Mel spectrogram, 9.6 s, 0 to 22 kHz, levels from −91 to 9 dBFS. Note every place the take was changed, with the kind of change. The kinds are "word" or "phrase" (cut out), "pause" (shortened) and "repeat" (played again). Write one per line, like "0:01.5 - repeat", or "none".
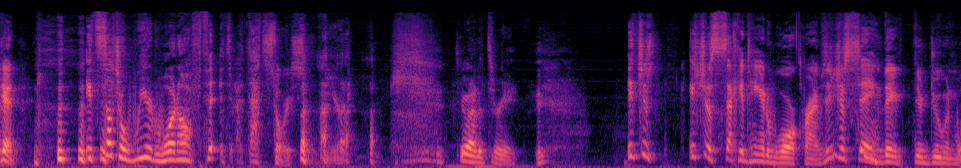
none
